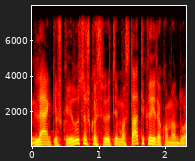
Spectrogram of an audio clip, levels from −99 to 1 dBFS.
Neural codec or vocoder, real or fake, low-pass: none; real; 7.2 kHz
